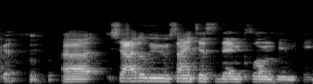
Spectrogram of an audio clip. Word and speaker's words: Shadaloo: It's thought they're called the Shadaloo because of a mispronunciation from Japan, basically.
